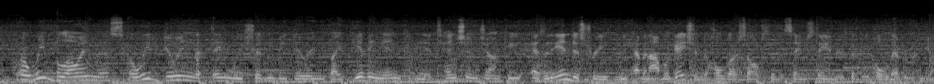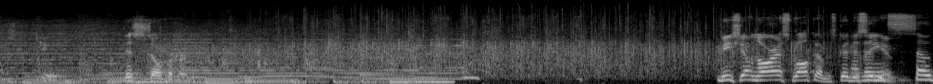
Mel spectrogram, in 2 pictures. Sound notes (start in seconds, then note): 10.9 audience applauding; 11.0 audience cheering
